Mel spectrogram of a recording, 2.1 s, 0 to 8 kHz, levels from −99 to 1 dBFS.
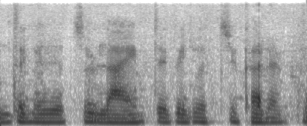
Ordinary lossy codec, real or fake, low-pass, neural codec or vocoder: Opus, 64 kbps; fake; 7.2 kHz; codec, 24 kHz, 0.9 kbps, WavTokenizer, medium music audio release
